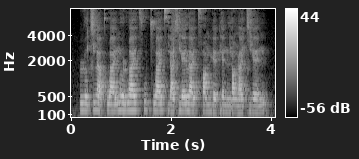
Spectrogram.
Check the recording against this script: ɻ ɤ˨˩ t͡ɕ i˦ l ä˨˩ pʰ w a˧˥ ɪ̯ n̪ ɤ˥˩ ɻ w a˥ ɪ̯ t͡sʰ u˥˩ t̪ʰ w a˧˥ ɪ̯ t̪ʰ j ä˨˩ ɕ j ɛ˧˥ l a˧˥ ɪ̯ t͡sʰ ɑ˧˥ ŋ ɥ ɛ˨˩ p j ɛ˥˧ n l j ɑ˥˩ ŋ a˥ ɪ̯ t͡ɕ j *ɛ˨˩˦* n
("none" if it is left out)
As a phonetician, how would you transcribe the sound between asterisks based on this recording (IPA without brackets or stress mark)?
ɛ˨˩˦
